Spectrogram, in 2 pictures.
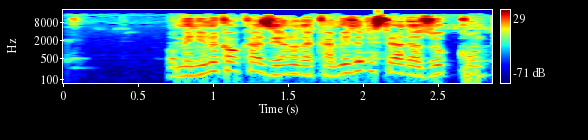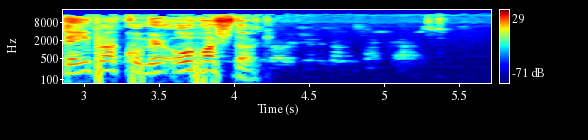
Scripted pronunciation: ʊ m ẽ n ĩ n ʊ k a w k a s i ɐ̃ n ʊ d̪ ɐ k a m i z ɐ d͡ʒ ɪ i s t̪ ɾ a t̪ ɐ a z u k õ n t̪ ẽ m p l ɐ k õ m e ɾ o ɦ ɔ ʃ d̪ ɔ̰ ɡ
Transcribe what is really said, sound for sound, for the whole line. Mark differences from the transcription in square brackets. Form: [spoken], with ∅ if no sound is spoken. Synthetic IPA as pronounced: ʊ m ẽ n ĩ n ʊ k a w k a [z] i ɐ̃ n ʊ d̪ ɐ k a m i z ɐ d͡ʒ ɪ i s t̪ ɾ a [d̪] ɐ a z u k õ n t̪ ẽ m p l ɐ k [o] m e ɾ o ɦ ɔ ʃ d̪ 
